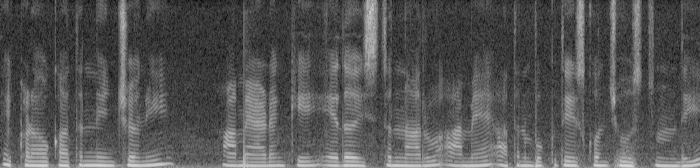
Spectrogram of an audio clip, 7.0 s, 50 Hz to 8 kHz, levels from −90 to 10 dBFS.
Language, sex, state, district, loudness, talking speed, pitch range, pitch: Telugu, female, Andhra Pradesh, Manyam, -16 LUFS, 105 wpm, 180-200 Hz, 190 Hz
